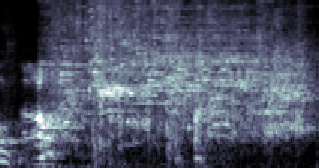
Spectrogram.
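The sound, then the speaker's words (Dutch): A rack of hanging pans, fastened with cheap IKEA bolts, comes crashing down: a sudden loud bang followed by about two seconds of harsh, bright metallic clattering and rattling that stays loud throughout. “Het ziet er niet zo stabiel uit hierboven. Hey. Hier hangen die pannen aan.”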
